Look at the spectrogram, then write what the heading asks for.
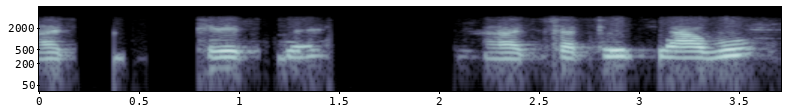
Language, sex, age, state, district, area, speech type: Maithili, male, 60+, Bihar, Araria, rural, conversation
